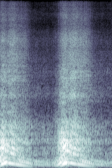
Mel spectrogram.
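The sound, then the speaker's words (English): The engine of the Linwood Bilbo classic dragster revs hard twice at a drag strip during a nostalgia drag race event, each loud, rasping blip surging up in pitch and then dropping back to a rough, rumbling idle. Nobody speaks. “You gotta love that sound here at the drag strip.”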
